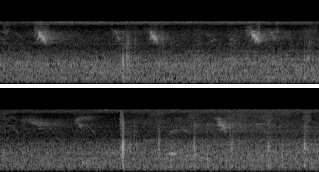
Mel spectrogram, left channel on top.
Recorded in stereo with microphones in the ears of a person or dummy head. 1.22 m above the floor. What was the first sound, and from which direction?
Running footsteps, 60° right (ahead or behind).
